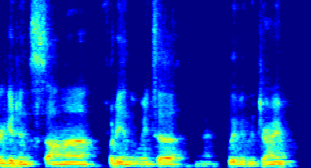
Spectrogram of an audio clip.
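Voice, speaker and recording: This man has an Australian accent. His voice is pitched very deep and low. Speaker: former pro footballer and coach. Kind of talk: casual interview.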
